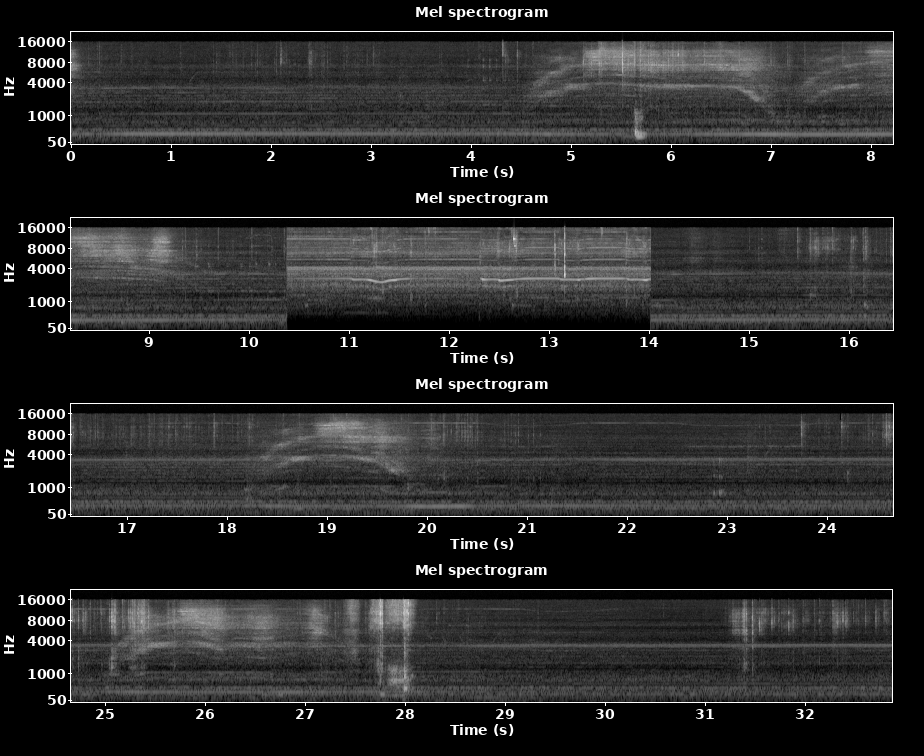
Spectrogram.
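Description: Steady low buzz of a wasp's beating wings inside a wooden nest box, breaking off for a few seconds near the middle, with a sharp knock about six seconds in and another near the end.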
